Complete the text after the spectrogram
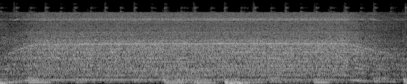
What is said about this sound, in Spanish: Continuamos añadiendo la vainilla a la licuadora y también la miel si es que tú decidiste usarla. Y licuamos todo hasta obtener una crema suave, sedosa y completamente homogénea.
